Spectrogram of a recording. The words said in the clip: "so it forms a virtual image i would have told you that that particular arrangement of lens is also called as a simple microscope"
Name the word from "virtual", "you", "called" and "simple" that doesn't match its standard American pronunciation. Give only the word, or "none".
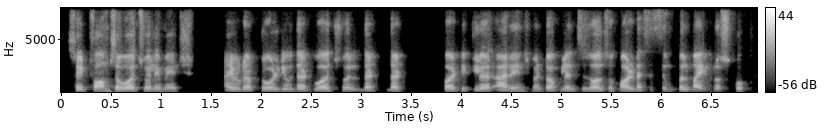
none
